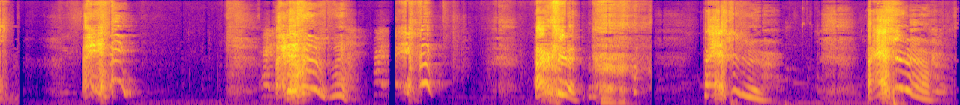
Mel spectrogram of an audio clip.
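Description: About six sharp, voiced sneeze bursts separated by silence, each with a sudden explosive onset and a falling vocal sound.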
